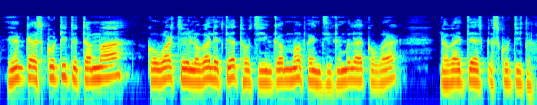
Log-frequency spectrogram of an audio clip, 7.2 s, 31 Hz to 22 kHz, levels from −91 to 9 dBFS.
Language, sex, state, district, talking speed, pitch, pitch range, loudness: Wancho, male, Arunachal Pradesh, Longding, 235 wpm, 150 Hz, 140-165 Hz, -14 LUFS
